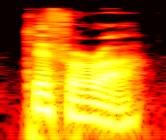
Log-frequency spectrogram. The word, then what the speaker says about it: tipharah: This Hebrew word is spelled T-I-P-H-A-R-A-H, tiphora.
